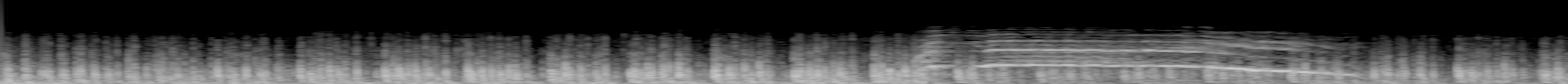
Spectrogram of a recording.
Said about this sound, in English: That horse.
